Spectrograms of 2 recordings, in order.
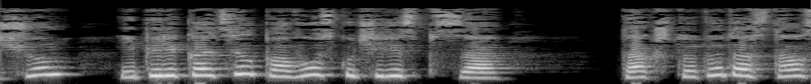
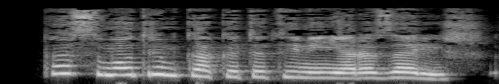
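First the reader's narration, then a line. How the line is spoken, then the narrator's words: Coachman grumbling under breath. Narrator (Russian): Извозчик проворчал себе под нос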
